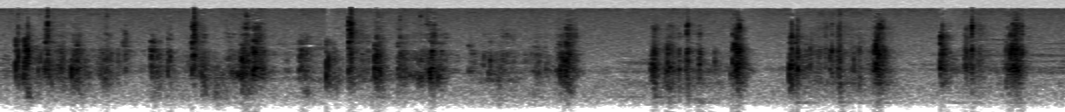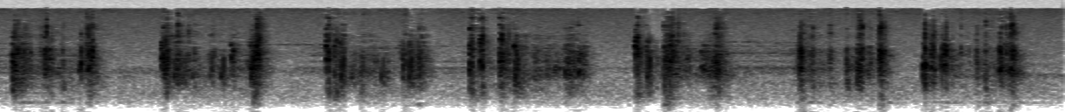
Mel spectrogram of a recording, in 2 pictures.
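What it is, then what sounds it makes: Plastic computer keyboard. Fingertips of both hands type on a full-size black plastic membrane computer keyboard with red keys and a hollow plastic housing, resting on a wooden desk. Quick, bright, dry clicks and clacks come in bursts separated by brief pauses. Each tap dies away almost instantly, with no low thud beneath.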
